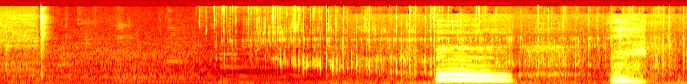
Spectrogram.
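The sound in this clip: Coffee is poured in the early morning with a faint trickle and drips under light ticking, followed near the end by two brief, louder tonal sounds.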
